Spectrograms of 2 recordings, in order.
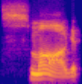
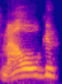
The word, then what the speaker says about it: Smaug: I always when I read it thought Smog, but like I guess it's Smaug.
